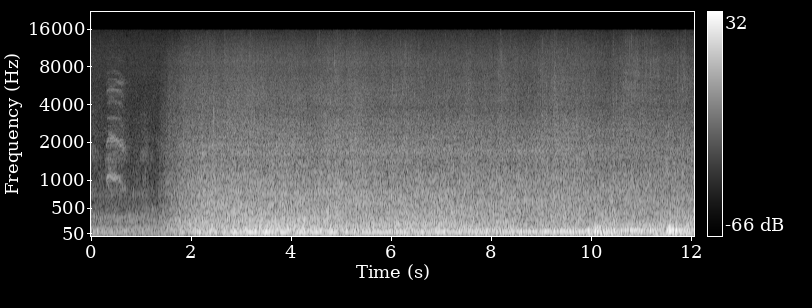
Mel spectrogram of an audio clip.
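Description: Motorboat engines droning on the lagoon as a steady low hum, with water lapping against the stone quay and wind on the microphone. The sound comes in abruptly about a second and a half in.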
